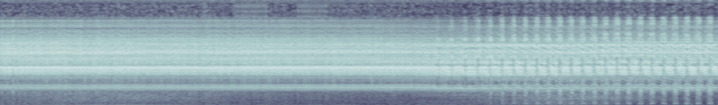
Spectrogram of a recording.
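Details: In the forest around Angkor Wat temple, cicadas fill the air with a loud, steady, high-pitched buzzing drone that turns into rapid pulsing.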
